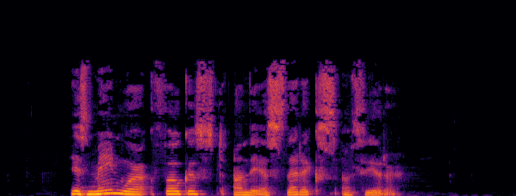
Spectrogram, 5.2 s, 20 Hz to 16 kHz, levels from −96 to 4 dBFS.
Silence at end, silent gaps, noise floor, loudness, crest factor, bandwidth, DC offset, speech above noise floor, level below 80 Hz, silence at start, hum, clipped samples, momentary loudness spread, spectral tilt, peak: 1.2 s; none; -84 dBFS; -23 LUFS; 18 dB; 11 kHz; under 0.1%; 62 dB; -64 dBFS; 0.7 s; none; under 0.1%; 14 LU; -5.5 dB/octave; -6 dBFS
